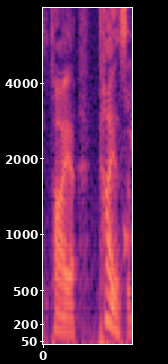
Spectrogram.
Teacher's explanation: Yeah, it's more the stress. The stress is on the first syllable.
